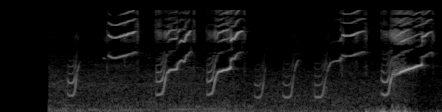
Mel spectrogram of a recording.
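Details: Guinea pig squeaking: a run of sharp rising whistled squeaks, each sweeping steeply upward and some ending in a shrill tail, coming in irregular bursts about every half second after a brief silence.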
